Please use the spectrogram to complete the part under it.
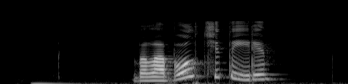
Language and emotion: Russian, positive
